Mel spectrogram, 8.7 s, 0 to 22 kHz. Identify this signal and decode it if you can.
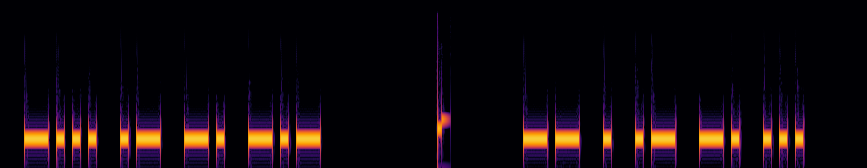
Morse code, heard as a keyed tone, about 15 wpm, 700 Hz. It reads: BANK MEANS
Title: Sets of 5 Words - New Word Drill - 15wpm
